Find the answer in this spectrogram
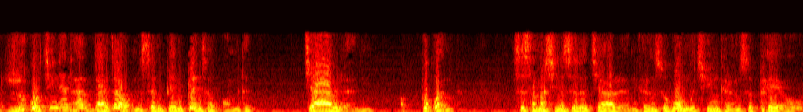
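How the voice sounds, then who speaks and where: Husky-voiced man teaching with playful laughs. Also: mid-range voice, muffled recording. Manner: playful, laughs often, teasing. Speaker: spiritual teacher and counselor. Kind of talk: joking talk to a group.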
